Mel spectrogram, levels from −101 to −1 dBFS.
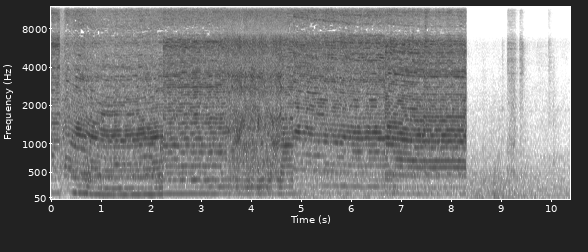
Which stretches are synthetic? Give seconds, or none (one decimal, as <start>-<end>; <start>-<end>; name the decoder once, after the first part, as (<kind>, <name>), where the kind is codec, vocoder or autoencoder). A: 3.5-4.6 (codec, HILCodec)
